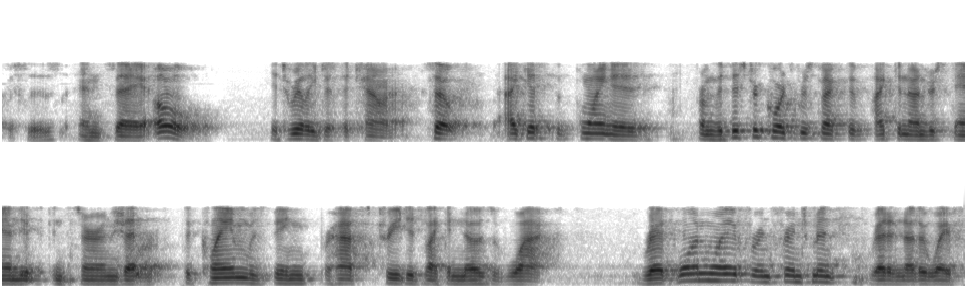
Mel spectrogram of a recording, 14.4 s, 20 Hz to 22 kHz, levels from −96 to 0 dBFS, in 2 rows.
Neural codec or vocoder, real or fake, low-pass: codec, 16 kHz, 8 kbps, FunCodec, trained on LibriTTS, 25 frames a second; fake; 3.6 kHz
